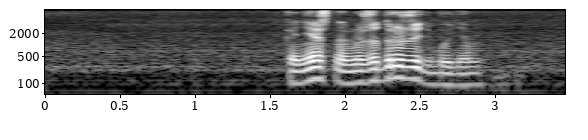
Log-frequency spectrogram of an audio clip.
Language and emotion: Russian, neutral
